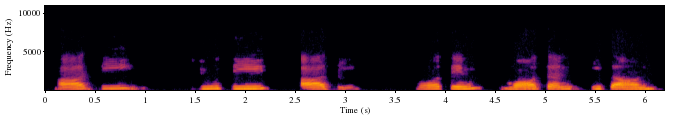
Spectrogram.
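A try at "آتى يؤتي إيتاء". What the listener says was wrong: آتا ہے پہلے، آتی نہیں آتا.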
